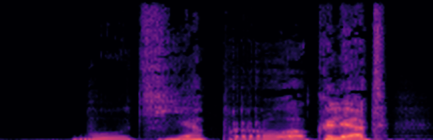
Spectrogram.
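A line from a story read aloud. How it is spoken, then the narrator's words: Heavy wheeze. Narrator (Russian): тяжело прохрипел Адьер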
